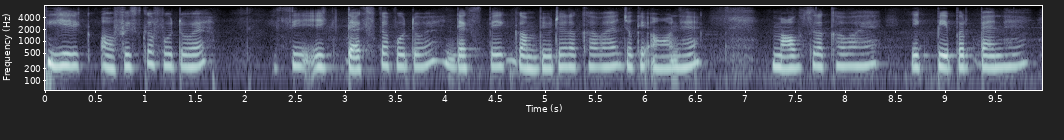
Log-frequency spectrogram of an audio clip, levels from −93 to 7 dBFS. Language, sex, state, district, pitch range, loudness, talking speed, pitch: Hindi, female, Uttar Pradesh, Etah, 220-240 Hz, -19 LUFS, 200 wpm, 230 Hz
